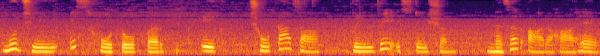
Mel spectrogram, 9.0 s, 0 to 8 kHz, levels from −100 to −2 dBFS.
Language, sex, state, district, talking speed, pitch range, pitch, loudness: Hindi, female, Madhya Pradesh, Katni, 80 wpm, 165-195 Hz, 175 Hz, -16 LUFS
